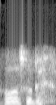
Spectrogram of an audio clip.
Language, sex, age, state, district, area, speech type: Assamese, male, 18-30, Assam, Charaideo, rural, conversation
